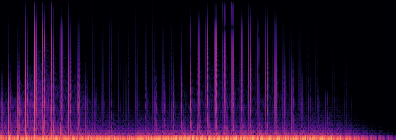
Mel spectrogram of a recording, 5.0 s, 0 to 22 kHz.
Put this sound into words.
Instrument samples > Synths / Electronic
CVLT BASS 104
synthbass, wobble, bassdrop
